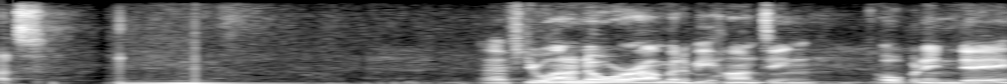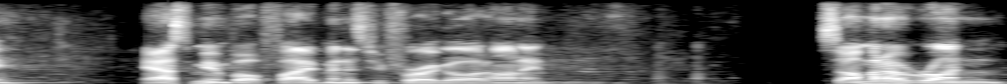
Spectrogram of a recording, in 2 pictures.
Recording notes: take questions from the audience at the Mobile Hunters Expo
